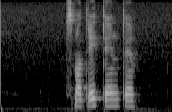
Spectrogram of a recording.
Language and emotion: Russian, neutral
